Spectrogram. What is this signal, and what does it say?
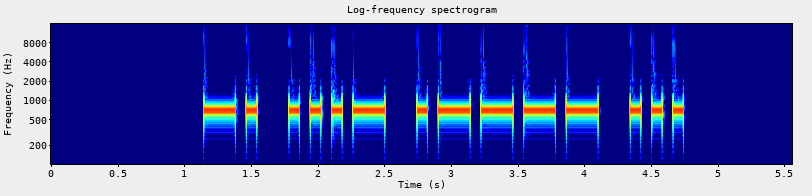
Morse code, heard as a keyed tone, about 15 wpm, 700 Hz. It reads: NV1S
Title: USA Call Signs - 4 Characters - 2x Character Spacing - 15wpm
